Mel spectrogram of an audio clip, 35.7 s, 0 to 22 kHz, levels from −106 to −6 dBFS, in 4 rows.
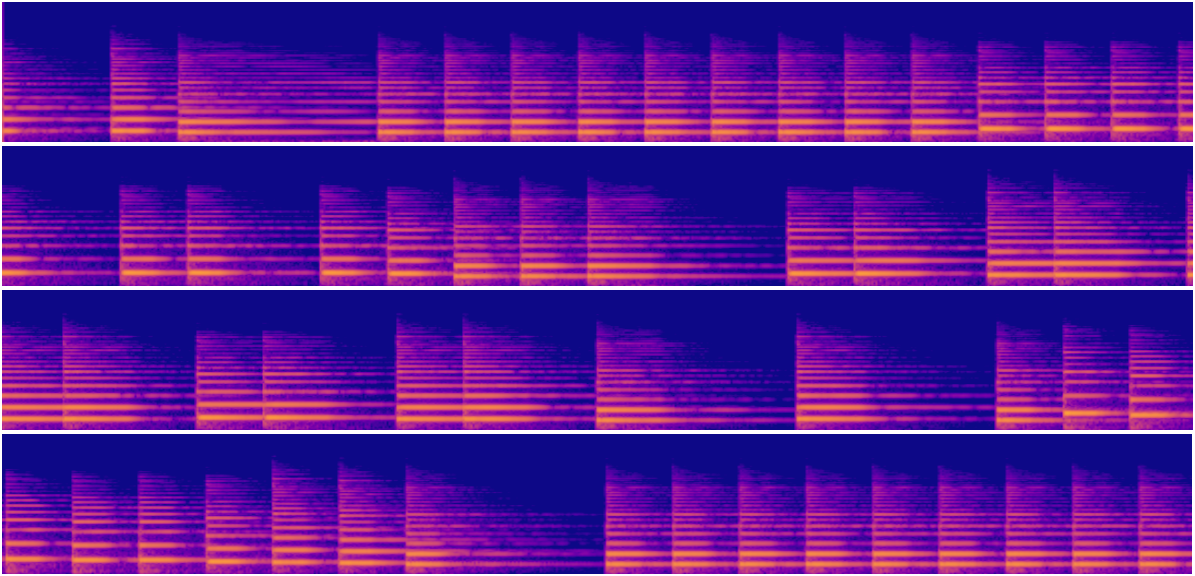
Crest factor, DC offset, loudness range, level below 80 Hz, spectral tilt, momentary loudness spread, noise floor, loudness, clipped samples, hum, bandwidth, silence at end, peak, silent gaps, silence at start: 14 dB; under 0.1%; 2 LU; -78 dBFS; -6.5 dB/octave; 9 LU; -75 dBFS; -38 LUFS; under 0.1%; none; 7.2 kHz; 0 s; -24 dBFS; none; 0 s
